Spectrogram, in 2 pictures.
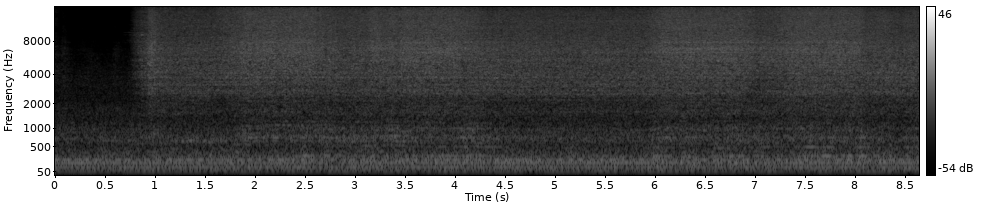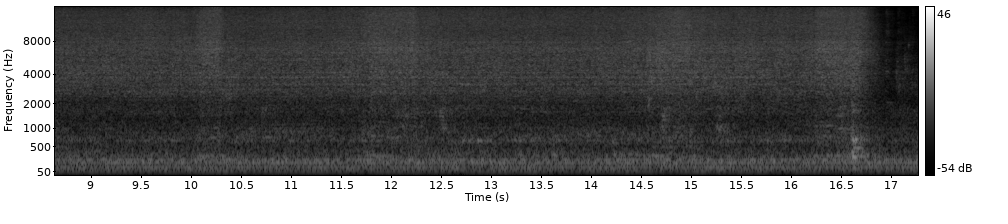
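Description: Water running from a kitchen tap, a steady hiss that starts suddenly about a second in and swells slightly now and then, with a low steady hum underneath.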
